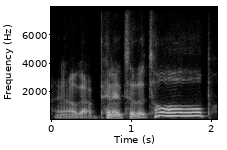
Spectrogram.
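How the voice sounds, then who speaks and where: A man from the Northeast with a Philadelphia accent hosts his call-in stream in a loose, rambling way. His pitch swings widely as he laughs and riffs. The sound is dry and close, with no room echo. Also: normal speed, creaky. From Northeastern United States. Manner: animated and rambling, laughs often, many fillers. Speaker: live-stream show host taking call-ins. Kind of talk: casual live-stream commentary.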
